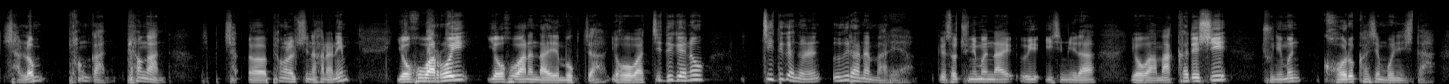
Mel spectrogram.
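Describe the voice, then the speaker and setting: A man preaching a sermon, animated and emphatic, addressing the congregation directly. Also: moderate pace, no echo. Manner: animated, voices shifting pitch and loudness for emphasis.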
